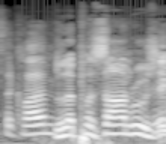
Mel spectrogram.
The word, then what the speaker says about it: Le Poisson Rouge: do you pronounce the club? Le Poisson Rouge.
